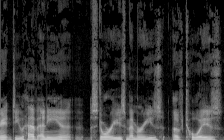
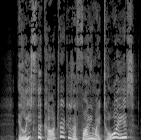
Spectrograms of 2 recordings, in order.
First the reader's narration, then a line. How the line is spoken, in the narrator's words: the one on the top bunk is saying, kind of excitedly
